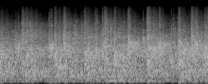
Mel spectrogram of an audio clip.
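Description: Audience applauding: many hands clapping at once in a dense, even patter.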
